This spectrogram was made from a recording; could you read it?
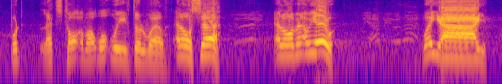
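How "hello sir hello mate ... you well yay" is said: loud, high-pitched shouting. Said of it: "Sorry if I just shouted in the microphone there".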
